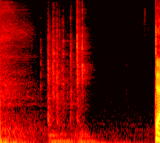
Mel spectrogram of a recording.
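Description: Faint computer keyboard keystrokes, a short run of typing about half a second in.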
